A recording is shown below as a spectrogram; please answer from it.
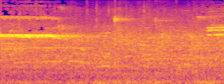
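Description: A referee's whistle blast: one steady high note that stops about half a second in, over the crowd chatter of a busy volleyball hall.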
